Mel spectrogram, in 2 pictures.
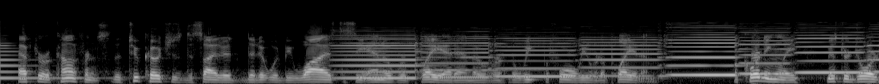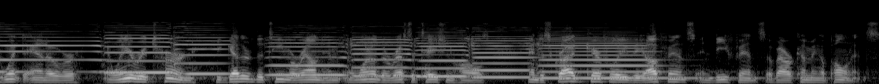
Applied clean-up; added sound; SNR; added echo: none; Bowed string instrument; 1 dB; none.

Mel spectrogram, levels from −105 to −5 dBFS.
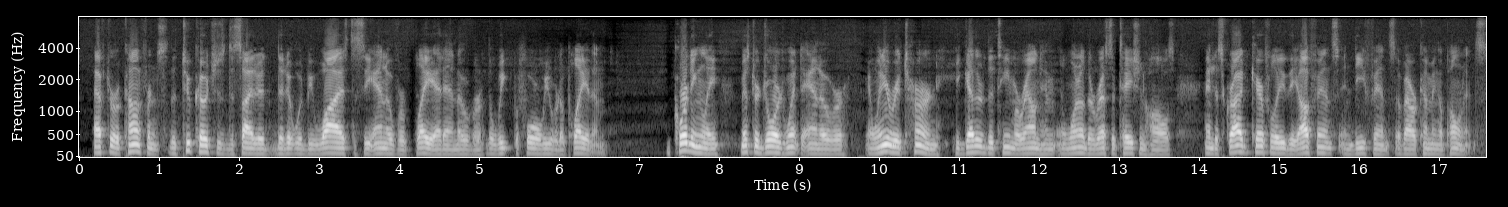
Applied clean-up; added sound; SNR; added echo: neural mask model Resemble Enhance denoiser.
